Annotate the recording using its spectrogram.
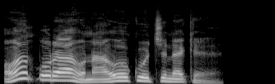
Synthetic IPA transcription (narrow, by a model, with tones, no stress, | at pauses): ɔ˨ŋa˦ŋ͡m̩˦k͡pʊ˦ɾa˦ɦʊ˨na˨ɦo˦kʷu˦o˦t͡ʃi˦ne˦kḛ˨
